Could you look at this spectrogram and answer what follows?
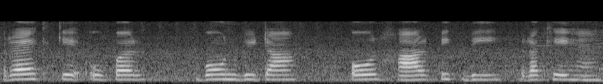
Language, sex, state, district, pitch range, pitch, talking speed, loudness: Hindi, female, Haryana, Jhajjar, 215-230 Hz, 220 Hz, 90 wpm, -17 LUFS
